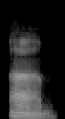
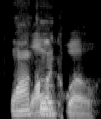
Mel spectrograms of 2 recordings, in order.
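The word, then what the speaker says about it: Nwankwo: yeah, Chidozie, I learned that I've been pronouncing it wrong. Chidoze. Wankwo. Wonkwo.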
